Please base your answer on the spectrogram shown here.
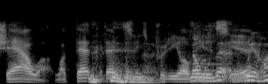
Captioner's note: laughs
